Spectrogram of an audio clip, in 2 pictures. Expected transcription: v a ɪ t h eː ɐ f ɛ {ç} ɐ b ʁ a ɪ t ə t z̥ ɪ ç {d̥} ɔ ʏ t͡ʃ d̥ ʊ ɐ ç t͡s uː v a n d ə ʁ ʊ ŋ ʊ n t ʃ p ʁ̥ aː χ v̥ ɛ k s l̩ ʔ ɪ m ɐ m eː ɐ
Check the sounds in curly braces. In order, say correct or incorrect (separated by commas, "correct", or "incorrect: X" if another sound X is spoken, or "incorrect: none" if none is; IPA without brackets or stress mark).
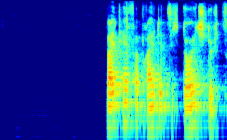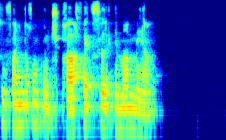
incorrect: none, correct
